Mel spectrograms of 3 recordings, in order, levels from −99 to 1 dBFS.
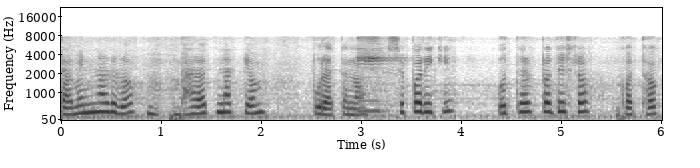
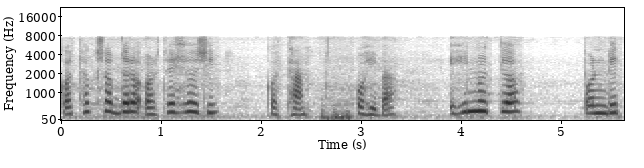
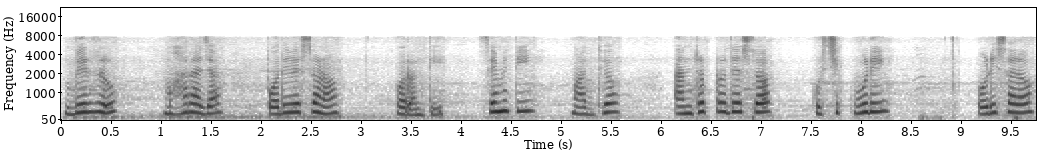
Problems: none marked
